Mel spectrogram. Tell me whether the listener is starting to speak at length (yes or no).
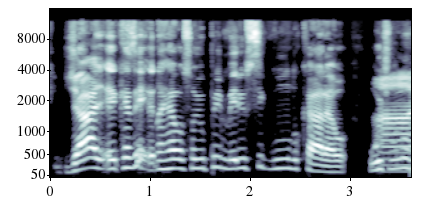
yes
